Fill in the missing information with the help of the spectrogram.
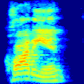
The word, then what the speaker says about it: Quadient: So you are now with Quadient. Did I pronounce that right? – Yes, Quadient. Yes. – Quadient. And tell me a little bit about the company and how you chose to be there.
